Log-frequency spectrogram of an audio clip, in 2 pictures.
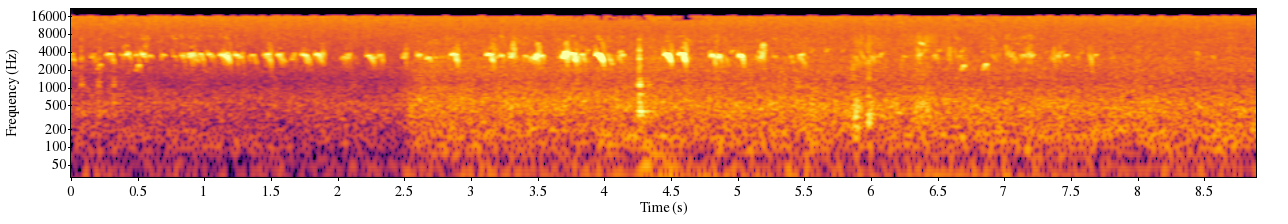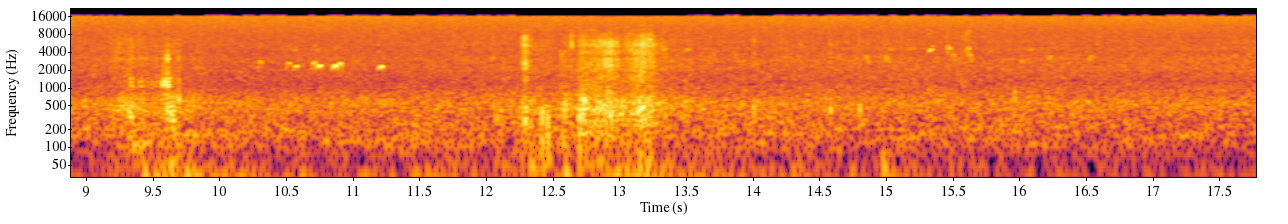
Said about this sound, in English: Recording, here's a huge flock of crossbills. 25 birds. Come on!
